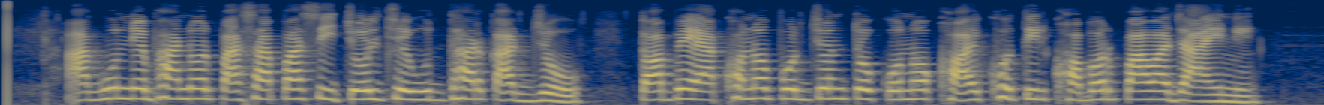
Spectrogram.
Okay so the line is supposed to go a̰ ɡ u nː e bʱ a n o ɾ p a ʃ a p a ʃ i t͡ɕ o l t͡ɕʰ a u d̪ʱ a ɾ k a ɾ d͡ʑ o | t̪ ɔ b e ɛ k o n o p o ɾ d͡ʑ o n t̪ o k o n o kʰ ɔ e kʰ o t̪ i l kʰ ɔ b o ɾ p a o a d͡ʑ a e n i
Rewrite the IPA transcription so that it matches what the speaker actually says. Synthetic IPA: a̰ ɡ u nː e bʱ a n o ɾ p a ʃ a p a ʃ i t͡ɕ o l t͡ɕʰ e u d̪ʱː a ɾ k a ɾ d͡ʑ o | t̪ ɔ b e ɛ kʰ o n o p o ɾ d͡ʑ o n t̪ o k o n o kʰ ɔ e kʰ o t̪ i ɾ kʰ ɔ b o ɾ p a o a d͡ʑ a e n i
